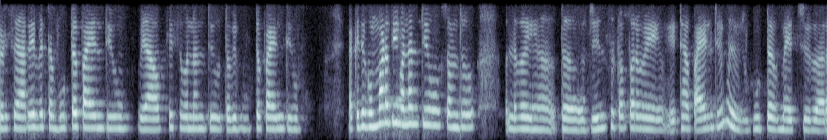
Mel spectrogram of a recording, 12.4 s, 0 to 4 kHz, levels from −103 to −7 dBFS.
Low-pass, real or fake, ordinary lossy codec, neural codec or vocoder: 3.6 kHz; real; none; none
